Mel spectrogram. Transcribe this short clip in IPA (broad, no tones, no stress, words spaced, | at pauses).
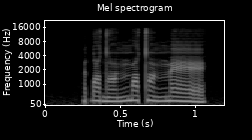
ɗɒdˤɑ̃ŋ͡mɒtˤɑ̃ ŋ͡mæ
